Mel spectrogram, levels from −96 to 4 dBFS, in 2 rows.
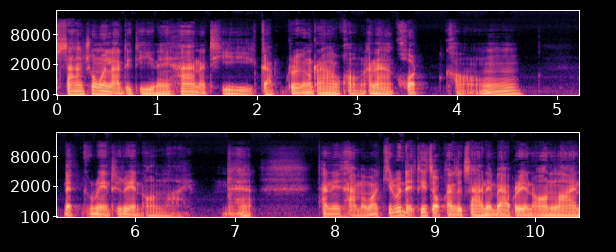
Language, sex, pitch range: Thai, male, 70-95 Hz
